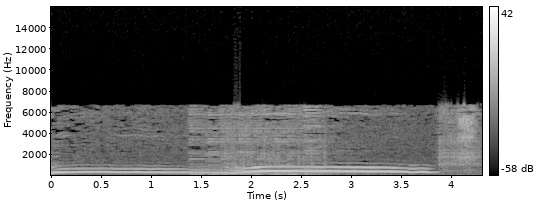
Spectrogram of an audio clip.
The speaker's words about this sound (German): Plötzlich ertönt ein klagendes Geheul.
